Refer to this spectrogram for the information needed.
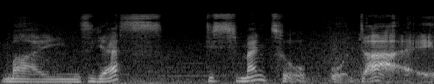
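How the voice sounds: Over clear background noise, a man puts on a character voice with a dramatic, menacing tone, speaking very slowly at a medium pitch.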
